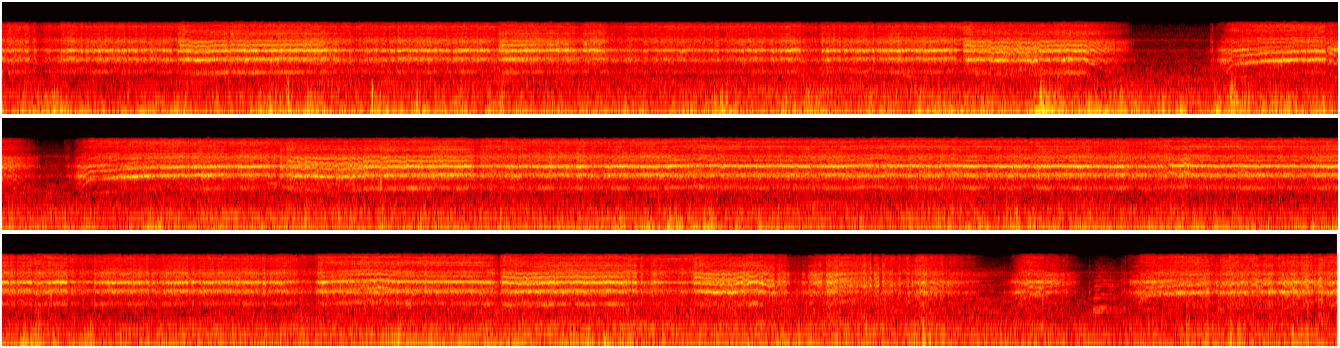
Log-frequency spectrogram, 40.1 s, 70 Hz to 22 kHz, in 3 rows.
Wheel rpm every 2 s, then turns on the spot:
160, 160, 160, 160, 160, 90, 80, 120, 160, 160, 160, 160, 160, 160, 160, 160, 160, 130, 40, 120.
none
